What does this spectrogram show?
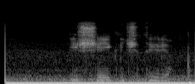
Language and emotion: Russian, neutral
